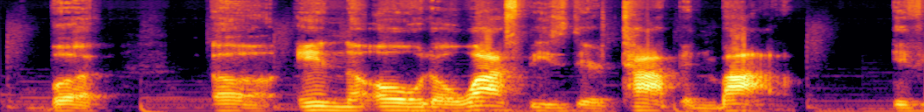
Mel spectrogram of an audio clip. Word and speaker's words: Oahspe: Oahspe is pronounced O as in o'clock, Ah as in father, and speak as in speak.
